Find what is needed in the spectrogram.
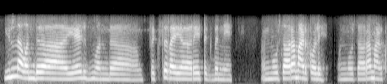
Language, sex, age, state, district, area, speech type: Kannada, female, 60+, Karnataka, Bangalore Urban, urban, conversation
